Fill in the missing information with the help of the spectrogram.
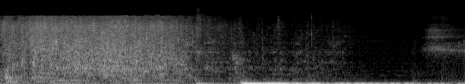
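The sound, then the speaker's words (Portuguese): A loud rush of cold water from a bucket pours and splashes for about two seconds, then a heavy low thud and sloshing follow as the water settles, with no voices. “eu já quero preparar o balde de água fria para ver se a Rúbia, ô oh Rúbia, acorda”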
